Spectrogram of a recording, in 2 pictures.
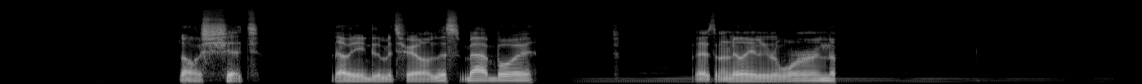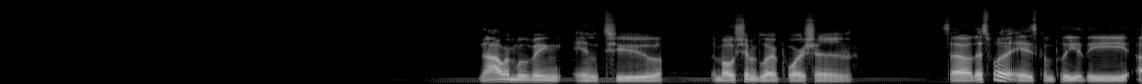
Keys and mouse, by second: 0.9 space, 2.5 super+s, 12.6 click, 14.9 middle click, 15.2 super+s, 18.8 click, 19.5 click.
